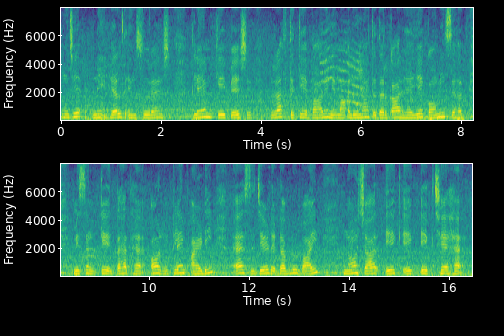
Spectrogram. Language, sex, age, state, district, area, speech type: Urdu, female, 18-30, Bihar, Saharsa, rural, read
